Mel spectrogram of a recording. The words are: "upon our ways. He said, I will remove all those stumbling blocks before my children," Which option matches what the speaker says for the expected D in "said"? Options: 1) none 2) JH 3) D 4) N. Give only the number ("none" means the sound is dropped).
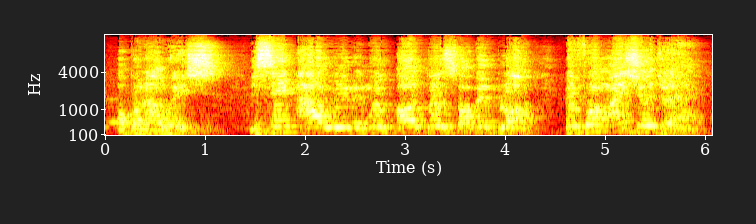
1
